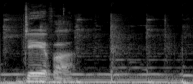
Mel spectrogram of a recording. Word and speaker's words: Deva: dark Devas of Destruction is it DEA or Diva I'm looking this up e e v a pronunciation DEA DEA have the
